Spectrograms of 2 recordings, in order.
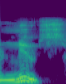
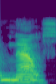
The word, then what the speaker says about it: nous: This is as it were a training ground for um what Greek philosophers called our noose, right? So or nouse depending on your um on your pre preferred pronunciation.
